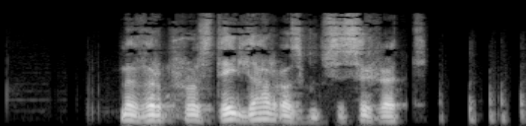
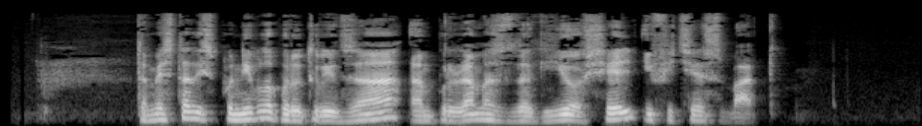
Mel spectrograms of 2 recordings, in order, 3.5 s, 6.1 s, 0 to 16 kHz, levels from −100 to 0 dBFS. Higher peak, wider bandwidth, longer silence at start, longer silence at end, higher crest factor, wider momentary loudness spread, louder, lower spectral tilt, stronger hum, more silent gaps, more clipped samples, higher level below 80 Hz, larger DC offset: about the same, 0 dBFS vs -2 dBFS; about the same, 11.5 kHz vs 11.5 kHz; first, 0.8 s vs 0.35 s; second, 0 s vs 1 s; about the same, 22 dB vs 22 dB; second, 6 LU vs 10 LU; about the same, -20 LUFS vs -21 LUFS; about the same, -4 dB/octave vs -4 dB/octave; neither; first, 2.86-2.91 s, 2.98-3.11 s, 3.21-3.25 s, 3.40-3.45 s vs none; neither; about the same, -62 dBFS vs -60 dBFS; neither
